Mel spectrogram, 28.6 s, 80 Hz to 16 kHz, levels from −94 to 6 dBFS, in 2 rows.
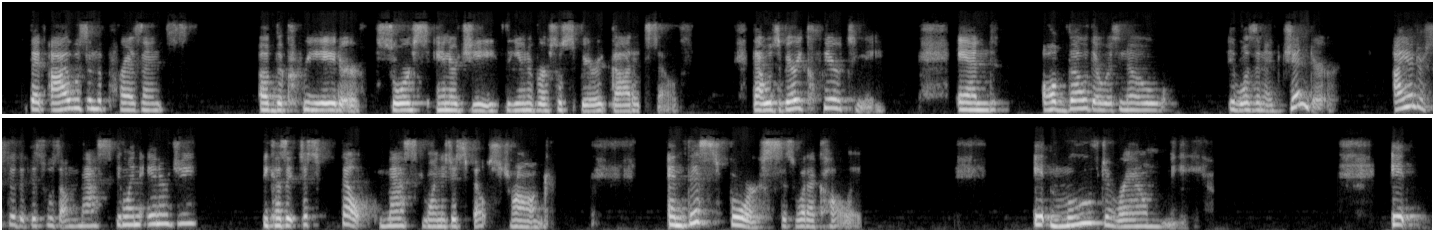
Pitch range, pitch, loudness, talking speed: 215-260 Hz, 225 Hz, -19 LUFS, 130 wpm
